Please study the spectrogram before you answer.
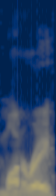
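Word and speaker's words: Monterrey: to do this um I think it's pronounced Monteray hopefully I got that right that might be the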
